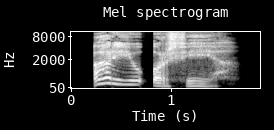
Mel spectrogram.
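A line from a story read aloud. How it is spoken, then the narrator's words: Answer with a sharp sigh. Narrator (Russian): ответил секретарь и порывисто вздохнул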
